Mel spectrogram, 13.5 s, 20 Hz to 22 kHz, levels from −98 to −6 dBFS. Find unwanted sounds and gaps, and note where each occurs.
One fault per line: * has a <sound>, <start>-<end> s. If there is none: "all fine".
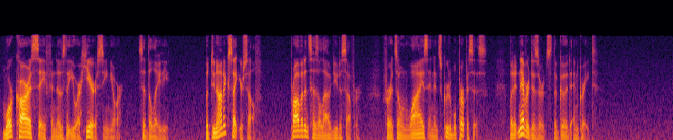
all fine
